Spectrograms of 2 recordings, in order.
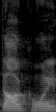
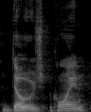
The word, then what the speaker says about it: Dogecoin: are asking me about dogecoin some people call it dog coin and all different things but uh it appears that it's doge coin um so if that's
